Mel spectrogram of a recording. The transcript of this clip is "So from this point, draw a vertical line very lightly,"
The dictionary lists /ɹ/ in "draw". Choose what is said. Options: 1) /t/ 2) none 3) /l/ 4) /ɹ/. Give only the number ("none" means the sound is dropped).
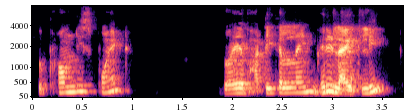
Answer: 2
